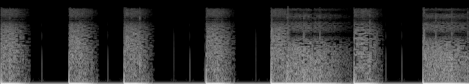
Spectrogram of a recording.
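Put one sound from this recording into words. A video game explosion crackles with harsh noise.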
